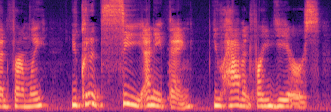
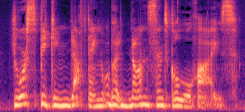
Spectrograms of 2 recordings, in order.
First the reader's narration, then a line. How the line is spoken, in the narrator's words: All Might growled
